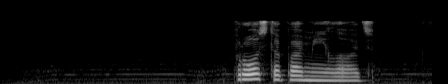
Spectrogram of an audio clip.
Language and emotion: Russian, neutral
